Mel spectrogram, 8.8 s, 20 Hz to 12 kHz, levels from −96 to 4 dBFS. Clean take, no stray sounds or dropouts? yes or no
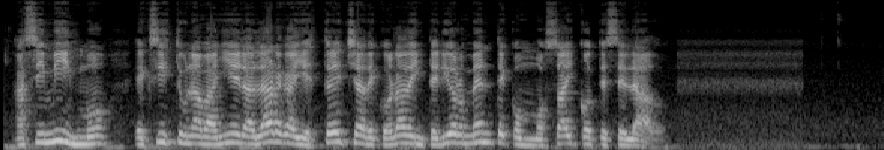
yes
